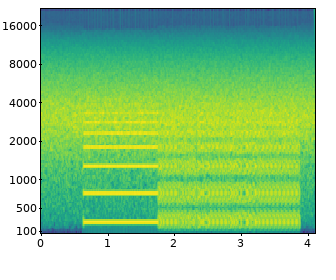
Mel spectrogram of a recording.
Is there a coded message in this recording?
Yes: POCSAG pager data (512 baud) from 0.7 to 3.9 s, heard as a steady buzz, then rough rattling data, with radio hiss.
